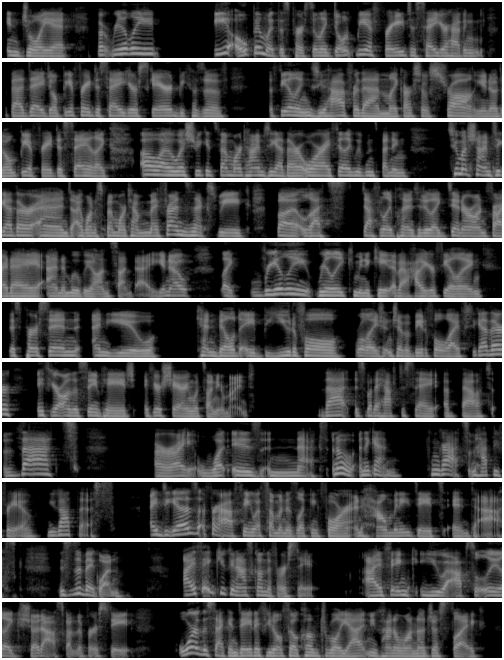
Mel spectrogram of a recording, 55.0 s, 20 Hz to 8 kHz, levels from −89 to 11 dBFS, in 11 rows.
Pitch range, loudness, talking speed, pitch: 155-185 Hz, -33 LUFS, 235 wpm, 165 Hz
